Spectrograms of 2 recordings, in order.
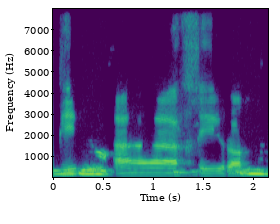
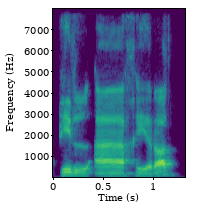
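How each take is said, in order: First: The last word ends with an h sound. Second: The last word ends with a t sound. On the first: The speaker calls it right. "Karena wakof maka dibaca sukun dan dibaca hak" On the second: The speaker calls it wrong. "Jadi tidak bil akhirat"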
